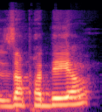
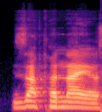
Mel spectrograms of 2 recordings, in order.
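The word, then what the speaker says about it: Zephaniah: I think how you say it, Zappadea? Zafanaya. Zapanaya, sorry.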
